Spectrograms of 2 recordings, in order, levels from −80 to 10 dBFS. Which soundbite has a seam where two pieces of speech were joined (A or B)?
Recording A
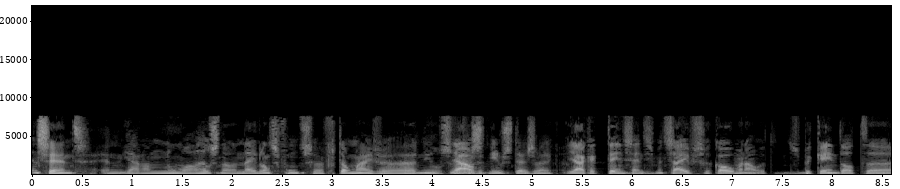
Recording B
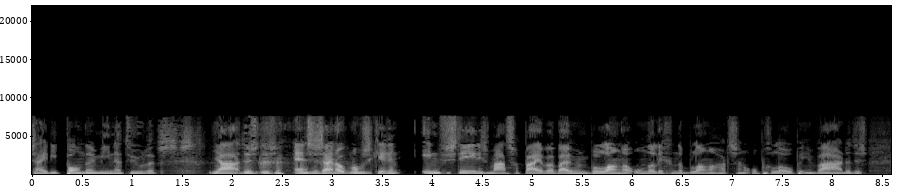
B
